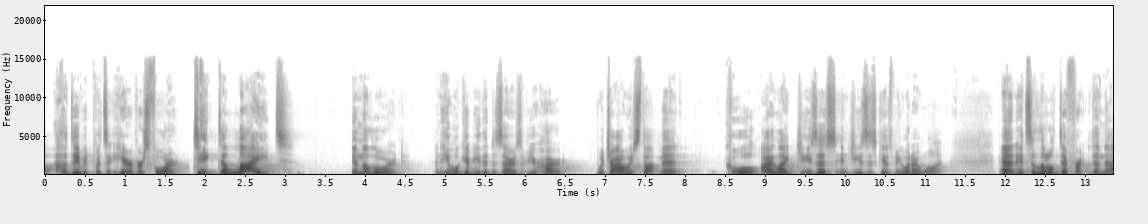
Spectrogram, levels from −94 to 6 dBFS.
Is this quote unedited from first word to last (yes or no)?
no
